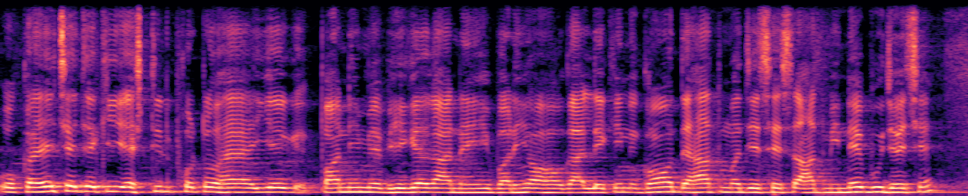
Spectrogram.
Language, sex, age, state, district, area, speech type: Maithili, male, 30-45, Bihar, Saharsa, rural, spontaneous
